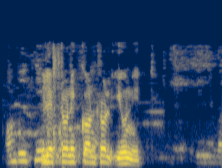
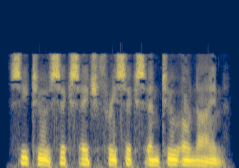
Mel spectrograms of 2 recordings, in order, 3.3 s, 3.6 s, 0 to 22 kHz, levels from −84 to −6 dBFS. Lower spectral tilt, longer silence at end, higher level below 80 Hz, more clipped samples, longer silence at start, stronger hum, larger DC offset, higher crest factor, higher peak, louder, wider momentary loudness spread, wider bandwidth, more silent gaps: about the same, -6.5 dB/octave vs -6 dB/octave; second, 0 s vs 0.2 s; second, -52 dBFS vs -30 dBFS; neither; about the same, 0.1 s vs 0.15 s; neither; second, under 0.1% vs 0.9%; about the same, 14 dB vs 12 dB; about the same, -2 dBFS vs 0 dBFS; second, -15 LUFS vs -11 LUFS; first, 10 LU vs 3 LU; first, 8 kHz vs 6.2 kHz; neither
